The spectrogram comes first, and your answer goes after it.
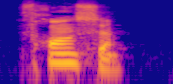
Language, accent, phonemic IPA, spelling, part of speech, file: French, France, /fʁɔ̃s/, fronce, noun / verb, LL-Q150 (fra)-fronce.wav
- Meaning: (noun) a frown; scowl; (verb) inflection of froncer: 1. first/third-person singular present indicative/subjunctive 2. second-person singular imperative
